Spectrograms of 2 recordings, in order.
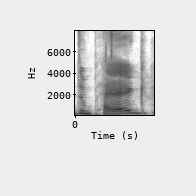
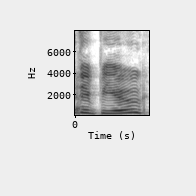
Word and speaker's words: Dubuque: I pronounce it Dupeg instead, instead of Dubuque.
